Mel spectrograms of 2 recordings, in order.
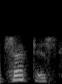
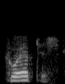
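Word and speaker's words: coeptis: Coeptus means, or septus, I pronounce it septus, but some others pronounce it coeptus.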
